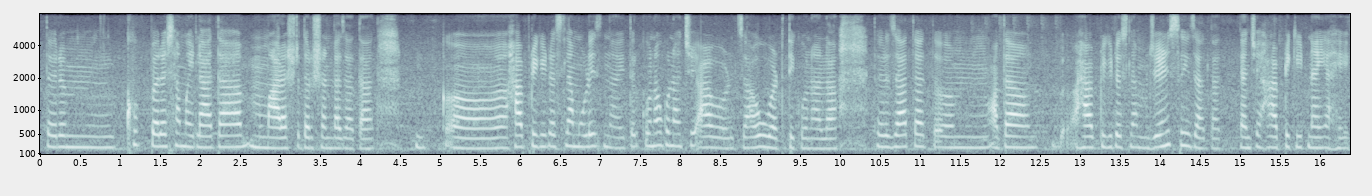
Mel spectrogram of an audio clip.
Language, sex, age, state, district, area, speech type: Marathi, female, 18-30, Maharashtra, Wardha, rural, spontaneous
